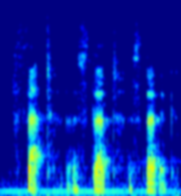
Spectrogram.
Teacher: And again, another red tent vowel, so thet, aesthet, aesthetic. When I use that T in between the two vowel sounds, it actually sounds more like a D. It's a flap T in this case.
